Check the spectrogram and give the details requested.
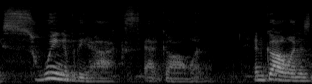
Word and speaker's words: Gawain: bigger version of it told me mom this is probably his name is pronounced Godwin dhawan and the Green Knight so we're changing it to Godwin okay now before I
